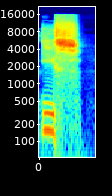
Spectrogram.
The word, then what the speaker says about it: Ys: I mentioned here that East, and that's it's pronounced East, but or Ease, but it's YS for people that don't know YS.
